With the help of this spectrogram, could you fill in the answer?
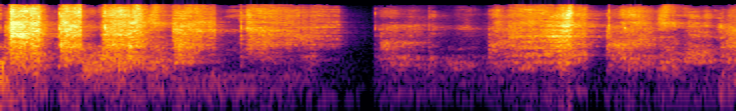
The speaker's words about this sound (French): C'est quoi Bah T'entends bien, c'est un boucher qui est en train d'astiquer son couteau, quoi.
